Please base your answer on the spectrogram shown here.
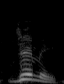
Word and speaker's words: Geimi: How do you say your first name? Jamie. Jamie. Yep.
